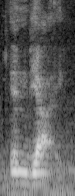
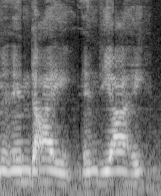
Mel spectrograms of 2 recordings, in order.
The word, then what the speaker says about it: Ndiaye: Frank Fontaine, Jean-Pierre Prévost, P-R-E-V-O-S-T, Prévost, and Solomon Ndiaye, N-D-I-A-Y-E, Ndiaye. I'm going to say it's Ndiaye.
